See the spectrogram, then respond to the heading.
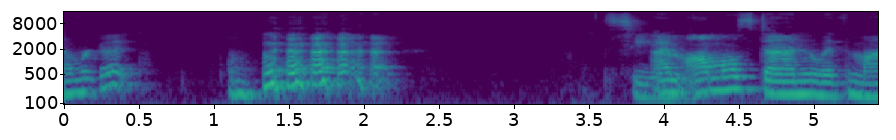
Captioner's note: laughs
